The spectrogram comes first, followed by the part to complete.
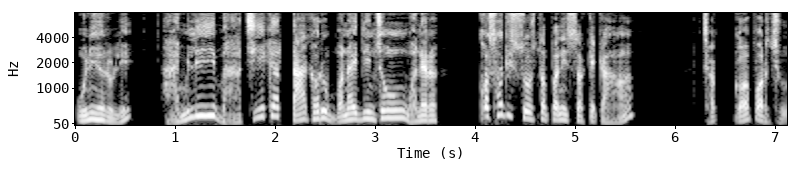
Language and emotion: Nepali, disgusted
